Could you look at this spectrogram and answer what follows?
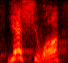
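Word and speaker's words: ישוע: name Joshua now in the Hebrew it is pronounced yes you are so in other words Hebrew Yeshua is English Jesus means the Lord saves and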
